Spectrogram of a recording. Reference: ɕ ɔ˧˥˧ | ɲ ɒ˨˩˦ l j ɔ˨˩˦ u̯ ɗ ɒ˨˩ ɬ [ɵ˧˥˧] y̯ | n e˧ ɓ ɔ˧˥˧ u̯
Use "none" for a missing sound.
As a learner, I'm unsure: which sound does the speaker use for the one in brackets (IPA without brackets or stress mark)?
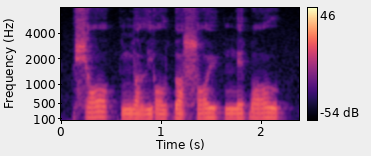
ɔ˧˥˧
